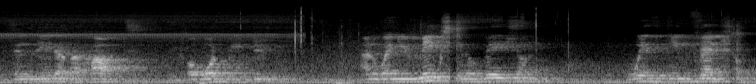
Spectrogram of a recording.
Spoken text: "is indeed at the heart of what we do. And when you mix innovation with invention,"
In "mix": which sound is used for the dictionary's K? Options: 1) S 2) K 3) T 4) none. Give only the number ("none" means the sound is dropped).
2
